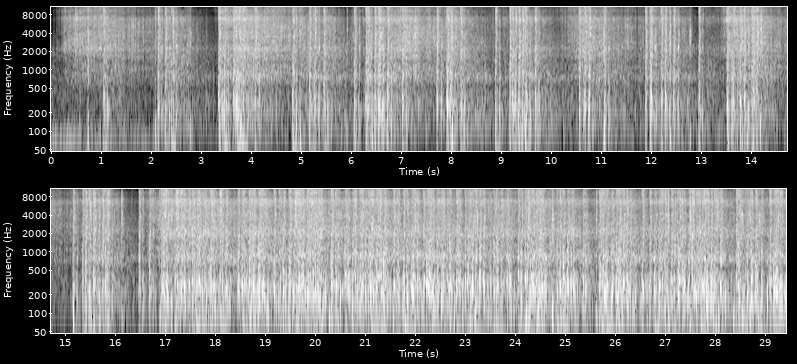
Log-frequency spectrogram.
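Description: Aerial fireworks going off in quick volleys of bangs and crackle, separate reports with short gaps at first, merging about halfway through into a continuous dense barrage.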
